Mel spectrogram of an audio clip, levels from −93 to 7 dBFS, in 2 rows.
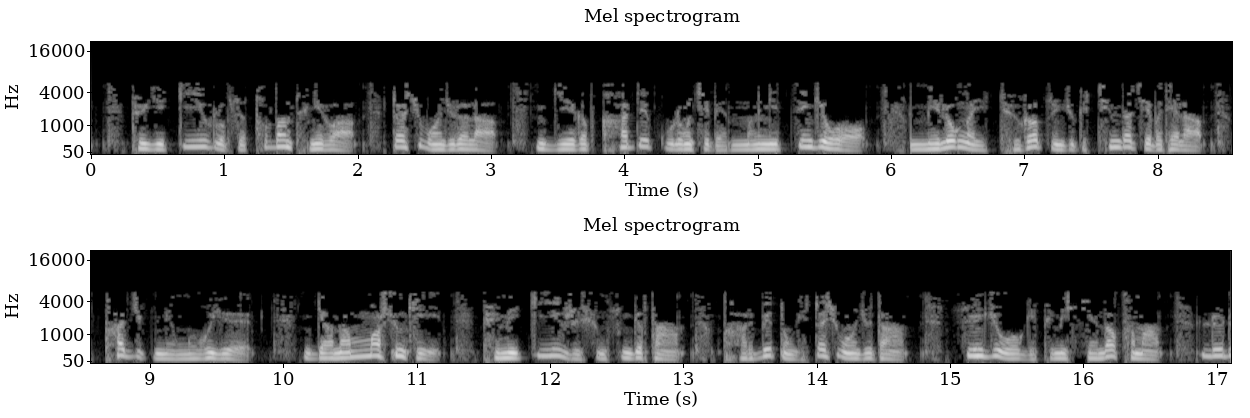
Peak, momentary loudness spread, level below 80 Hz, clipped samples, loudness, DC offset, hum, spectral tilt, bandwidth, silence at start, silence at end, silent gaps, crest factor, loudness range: -6 dBFS; 11 LU; -60 dBFS; under 0.1%; -23 LUFS; under 0.1%; none; -7.5 dB/octave; 5.8 kHz; 0.15 s; 0 s; none; 18 dB; 3 LU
